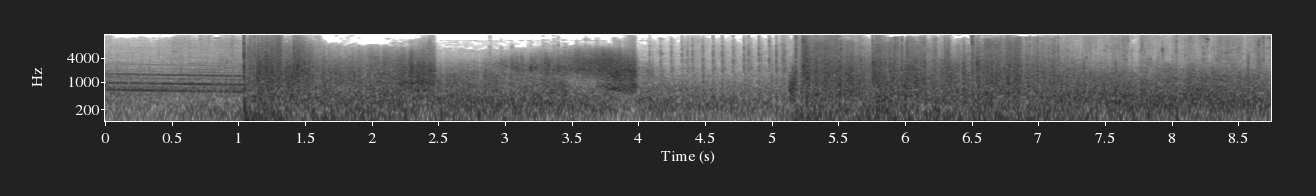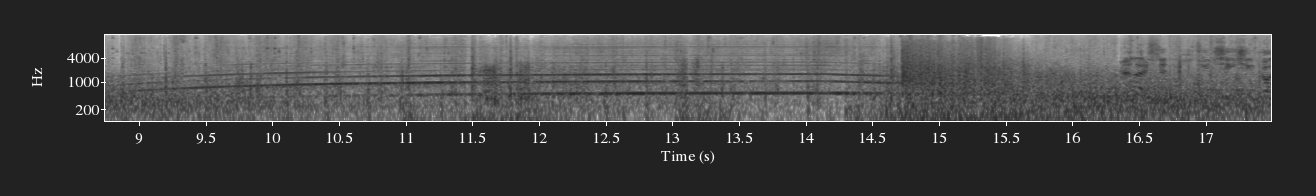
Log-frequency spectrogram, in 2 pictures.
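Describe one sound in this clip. Distant explosions rumble now and then.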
